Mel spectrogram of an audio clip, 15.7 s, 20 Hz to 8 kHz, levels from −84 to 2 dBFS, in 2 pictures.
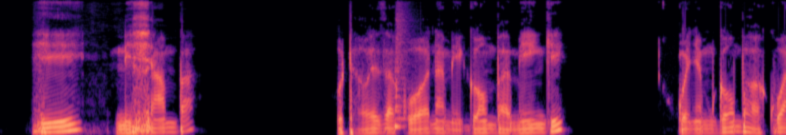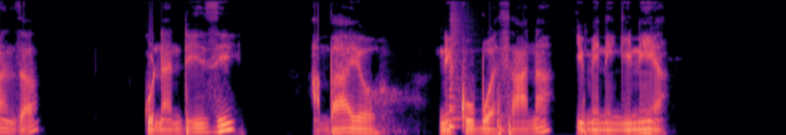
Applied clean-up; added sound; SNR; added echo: none; Snare drum; 10 dB; none.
